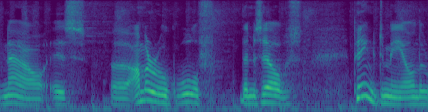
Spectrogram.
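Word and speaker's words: Wulfe: set made by Amaruk Wolfe last year. I think it's just Amaruk Wolf, but the name is spelled W-U-L-F-E.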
